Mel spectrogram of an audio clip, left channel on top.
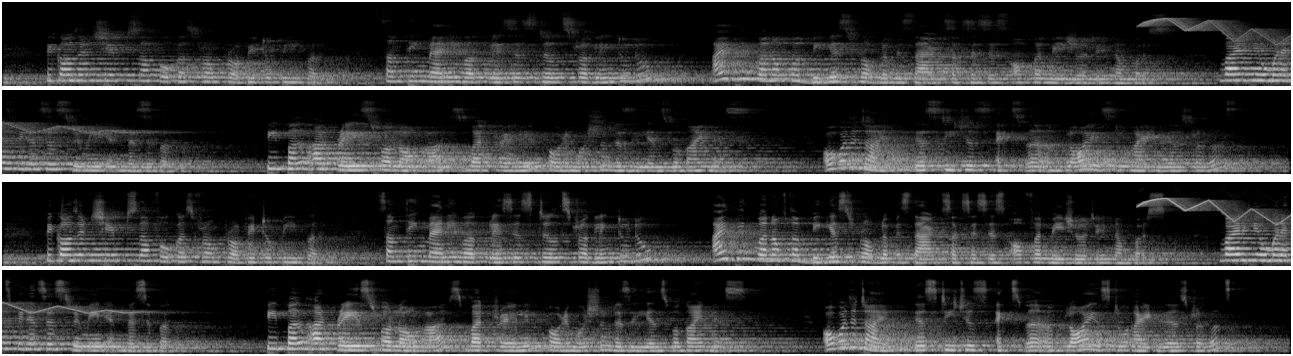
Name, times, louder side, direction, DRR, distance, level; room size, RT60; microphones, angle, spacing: voice 1, 0.4-3.2 3.8-6.5 7.1-11.6 12.2-14.7 15.5-20.1 21.1-25.2, right 1 dB, 80° right, 4 dB, 1.9 m, -22 dB
sound 1, 11.3-14.3, right 10 dB, 60° right, 1.2 m, -28 dB
27.0 x 15.0 x 8.0 m, 3.0 s
head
